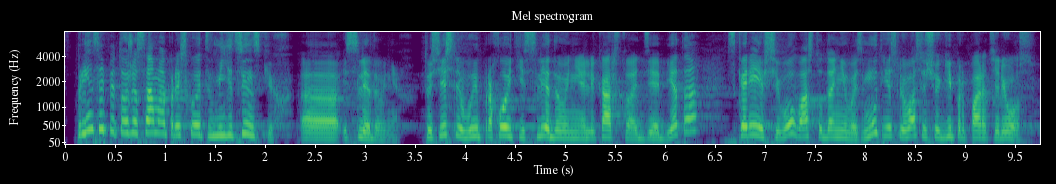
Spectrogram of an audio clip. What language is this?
Russian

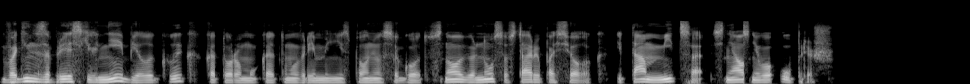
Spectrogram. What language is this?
Russian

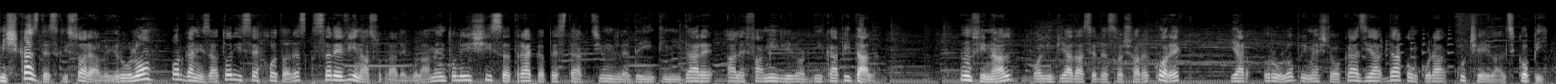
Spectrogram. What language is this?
Romanian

